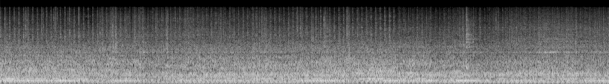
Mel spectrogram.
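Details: Craftsman 6.75 lawn mower that would not start after winter storage, running after carburetor cleaning (a clogged port or jet, bottom one suspected): steady drone with a regular firing beat, no misses or surging; runs smoothly.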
